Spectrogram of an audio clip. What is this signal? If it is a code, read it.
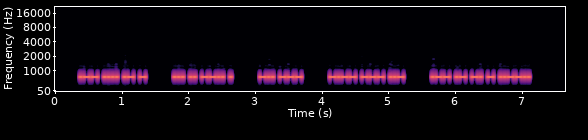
Morse code, heard as a keyed tone, about 40 wpm, 700 Hz. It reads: WHAT SIZE DO YOU WANT?
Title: 2x Word-Spacing - Sentences from Top 400 Words - 40wpm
